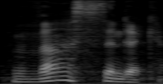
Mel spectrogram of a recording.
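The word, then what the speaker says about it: Vacendak: Got Hollywood Punks, Victims, and the Kentucky Rifles, Vesendek. This is like the episode where I'm kind of learning how to pronounce some things here. Vasendek.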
